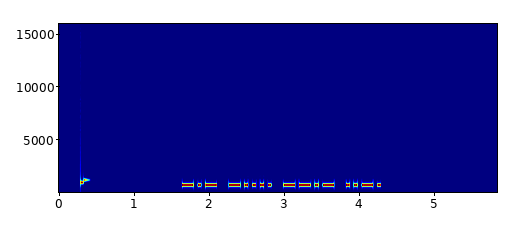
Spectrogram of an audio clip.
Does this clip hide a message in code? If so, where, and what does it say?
Yes: Morse code from 1.6 to 4.3 s, heard as a keyed tone, about 23 wpm, 700 Hz. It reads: K6QF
